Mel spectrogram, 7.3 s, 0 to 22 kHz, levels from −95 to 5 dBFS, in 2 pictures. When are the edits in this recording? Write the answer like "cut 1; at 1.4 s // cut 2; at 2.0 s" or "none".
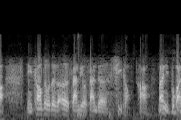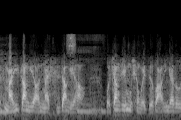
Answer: cut 1; at 2.7 s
